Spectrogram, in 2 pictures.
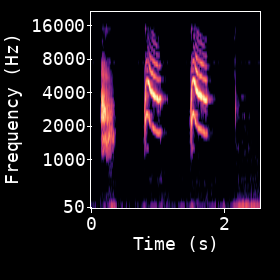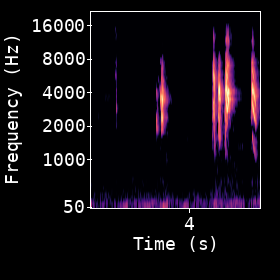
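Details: Long-tailed shrike voice used to provoke another bird into answering: three loud, harsh squawking notes with rising whistled tones a second apart, then a pause and a few short, sharp chips and rasps.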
